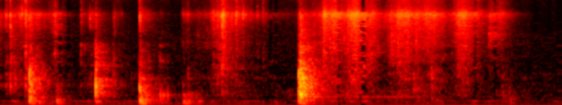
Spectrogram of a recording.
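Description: Handling noise from a small leatherette glasses case being closed and picked up: a few light clicks and knocks, then a sharper knock a little past two seconds in.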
